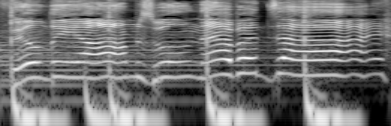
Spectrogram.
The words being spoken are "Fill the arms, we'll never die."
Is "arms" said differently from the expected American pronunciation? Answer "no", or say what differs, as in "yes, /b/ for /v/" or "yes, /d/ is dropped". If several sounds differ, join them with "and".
no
